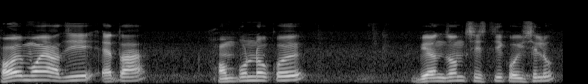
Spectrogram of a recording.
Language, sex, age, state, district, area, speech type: Assamese, male, 60+, Assam, Charaideo, urban, spontaneous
